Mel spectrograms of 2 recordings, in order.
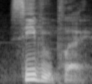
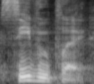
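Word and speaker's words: s'il vous plaît: you merci thank you how do you say please in French sivu play right sivu play for me that sounds like a word substitution for Sibu play would be a silver plate so just attach silver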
